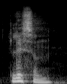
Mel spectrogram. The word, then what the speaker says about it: listen: So the first group we have are words with a silent T or T sound. For example, escuchar. Listen.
